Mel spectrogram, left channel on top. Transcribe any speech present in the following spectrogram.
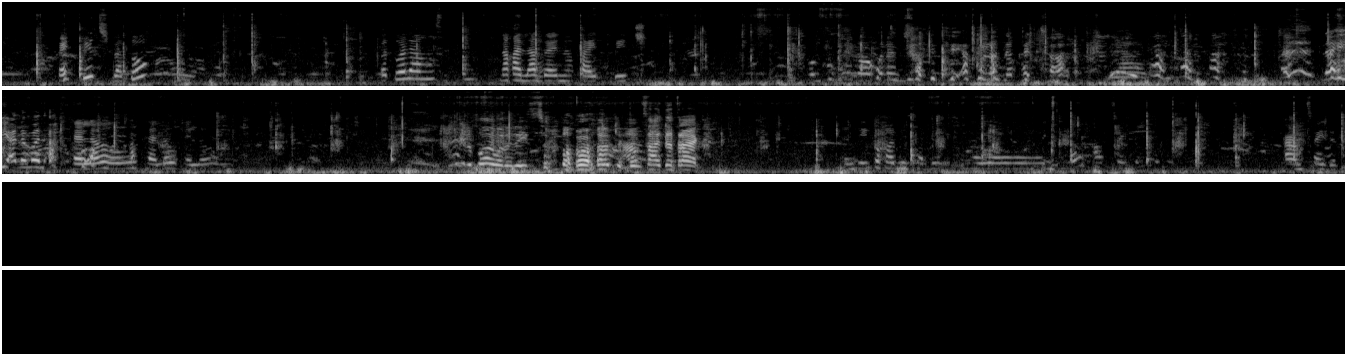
Kite Beach ba to? Ba't walang nakalagay na Kite Beach? Magbubuno ako ng jacket eh. Ako lang naka-jacket. Yan. Nahiya naman ako. Hello, hello, hello. I'm gonna buy one of these tomorrow outside the track. Nandito kami sa beach ngayon. Outside the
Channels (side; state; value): right; silent; 54 dB below the other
